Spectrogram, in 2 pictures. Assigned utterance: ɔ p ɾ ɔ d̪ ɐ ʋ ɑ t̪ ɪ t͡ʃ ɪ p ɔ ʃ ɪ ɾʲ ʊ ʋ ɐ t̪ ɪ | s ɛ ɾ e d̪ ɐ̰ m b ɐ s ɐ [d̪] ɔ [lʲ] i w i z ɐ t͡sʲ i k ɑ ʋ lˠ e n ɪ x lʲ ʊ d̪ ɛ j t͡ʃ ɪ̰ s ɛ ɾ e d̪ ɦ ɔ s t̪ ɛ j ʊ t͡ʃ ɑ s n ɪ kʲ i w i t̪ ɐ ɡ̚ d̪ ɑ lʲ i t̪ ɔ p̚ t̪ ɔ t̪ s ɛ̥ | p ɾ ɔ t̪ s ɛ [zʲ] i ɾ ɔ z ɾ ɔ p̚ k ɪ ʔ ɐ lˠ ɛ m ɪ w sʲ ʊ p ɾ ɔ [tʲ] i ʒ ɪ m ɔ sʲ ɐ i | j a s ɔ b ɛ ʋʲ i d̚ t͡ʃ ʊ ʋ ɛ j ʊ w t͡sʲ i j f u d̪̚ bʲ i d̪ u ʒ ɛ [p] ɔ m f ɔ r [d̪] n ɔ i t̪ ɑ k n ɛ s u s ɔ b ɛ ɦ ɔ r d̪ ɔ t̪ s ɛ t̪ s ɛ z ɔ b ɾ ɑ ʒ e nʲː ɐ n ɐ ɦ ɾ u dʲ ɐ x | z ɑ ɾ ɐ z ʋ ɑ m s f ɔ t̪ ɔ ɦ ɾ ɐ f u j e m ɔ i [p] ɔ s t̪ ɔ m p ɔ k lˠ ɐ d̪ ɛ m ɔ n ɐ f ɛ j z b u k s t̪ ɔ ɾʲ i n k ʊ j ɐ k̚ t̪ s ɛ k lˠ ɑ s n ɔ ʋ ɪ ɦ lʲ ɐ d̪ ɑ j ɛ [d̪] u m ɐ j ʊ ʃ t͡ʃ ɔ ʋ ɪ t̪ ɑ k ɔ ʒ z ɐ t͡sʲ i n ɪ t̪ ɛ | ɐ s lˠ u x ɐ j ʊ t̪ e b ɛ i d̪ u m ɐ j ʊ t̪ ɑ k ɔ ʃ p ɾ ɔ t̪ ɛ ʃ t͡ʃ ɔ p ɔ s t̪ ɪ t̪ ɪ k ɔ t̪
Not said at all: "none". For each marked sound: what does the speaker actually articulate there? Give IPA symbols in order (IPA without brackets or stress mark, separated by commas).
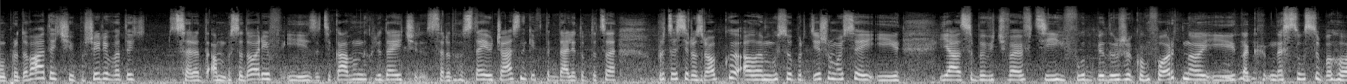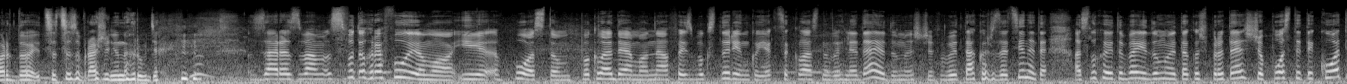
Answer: d̪, ɾʲ, sʲ, tʲ, k, t̪, p, d̪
